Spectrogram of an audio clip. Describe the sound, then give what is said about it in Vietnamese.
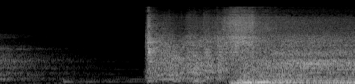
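After a quiet moment, a woman starts a vehicle's engine; it abruptly fires up and settles into a loud, steady running roar, swelling slightly as she climbs on and drives straight off. No one speaks. “Nói xong, bà nổ máy leo lên xe chạy thẳng.”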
